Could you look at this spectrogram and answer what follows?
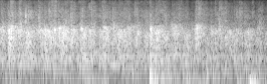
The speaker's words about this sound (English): Let's, as usual, give them another round of applause.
